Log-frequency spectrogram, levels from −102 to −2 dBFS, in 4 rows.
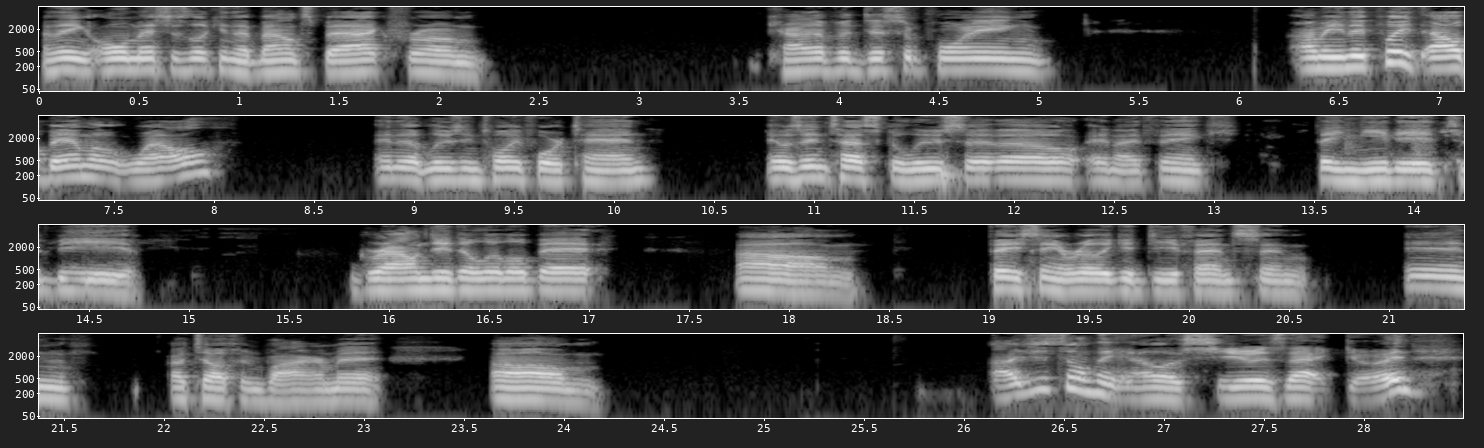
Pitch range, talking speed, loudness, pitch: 140-165 Hz, 125 wpm, -24 LUFS, 150 Hz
